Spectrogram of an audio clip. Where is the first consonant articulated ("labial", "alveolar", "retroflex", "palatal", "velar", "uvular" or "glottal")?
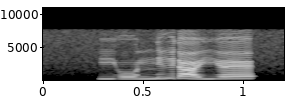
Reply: palatal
